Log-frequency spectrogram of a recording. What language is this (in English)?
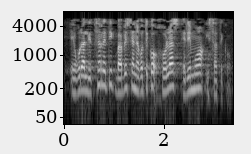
Basque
